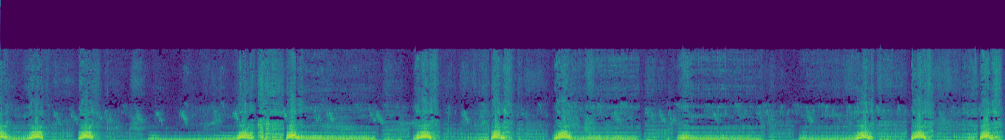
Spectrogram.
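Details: An angry Kangal shepherd dog, provoked by gestures, alternates sharp, heavy barks with long stretches of steady, rumbling growl lasting a second or two.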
